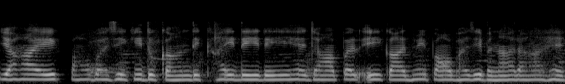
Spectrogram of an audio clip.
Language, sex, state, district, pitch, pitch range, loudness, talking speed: Hindi, female, Uttar Pradesh, Muzaffarnagar, 220 Hz, 215-230 Hz, -30 LUFS, 180 wpm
